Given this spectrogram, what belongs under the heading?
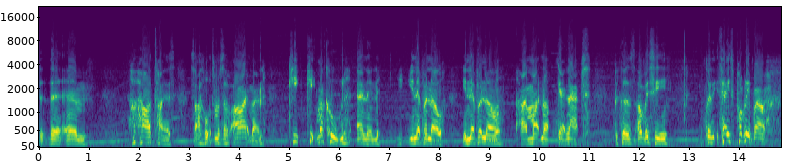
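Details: Adult man with aphasia after a major stroke in August 2013, doing gaming commentary to practise his speech; aphasia.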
